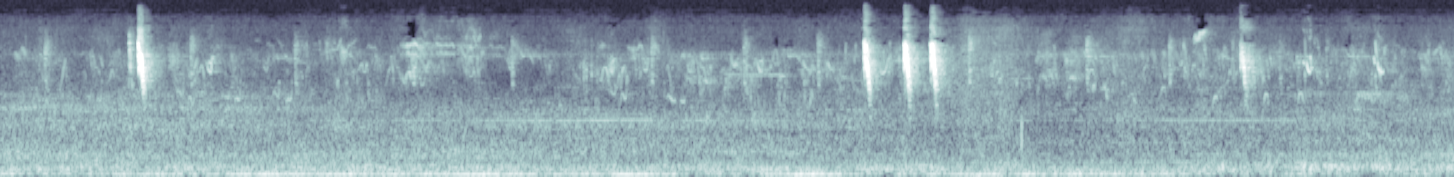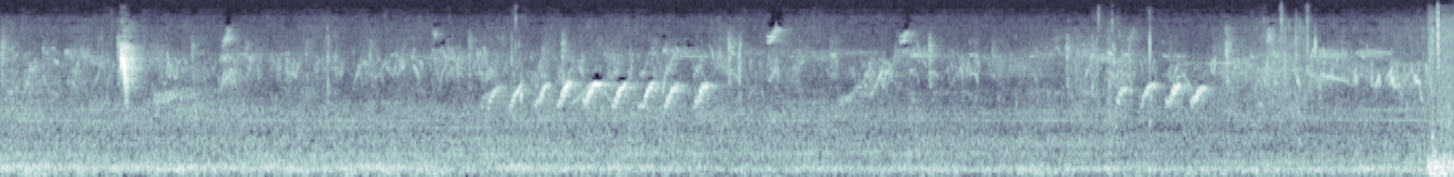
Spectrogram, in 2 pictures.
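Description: Small birds calling: scattered sharp, high chirps, with two short rapid trills of quick notes, one about two-thirds of the way in and another near the end.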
